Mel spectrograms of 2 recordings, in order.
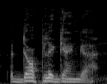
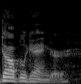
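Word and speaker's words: Doppelgänger: a genic twin or if you prefer the German word which has come into the English language dopplena. So it's a genic doppelganger to pronounce it more American fashion and so there is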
